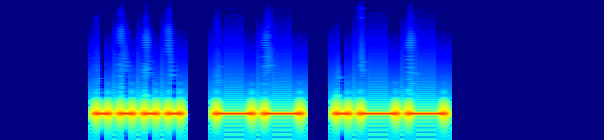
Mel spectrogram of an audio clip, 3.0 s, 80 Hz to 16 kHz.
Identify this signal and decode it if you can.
Morse code, heard as a keyed tone, about 20 wpm, 700 Hz. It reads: HMW
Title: USA Call Sign Postfixes - 3 Letters 20wpm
